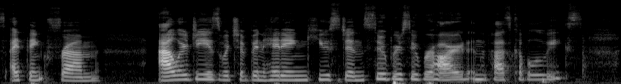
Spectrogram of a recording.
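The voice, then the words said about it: Hoarse, weakened voice. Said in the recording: “I'm a little hoarse. My voice is slowly returning to me. ... I got laryngitis”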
